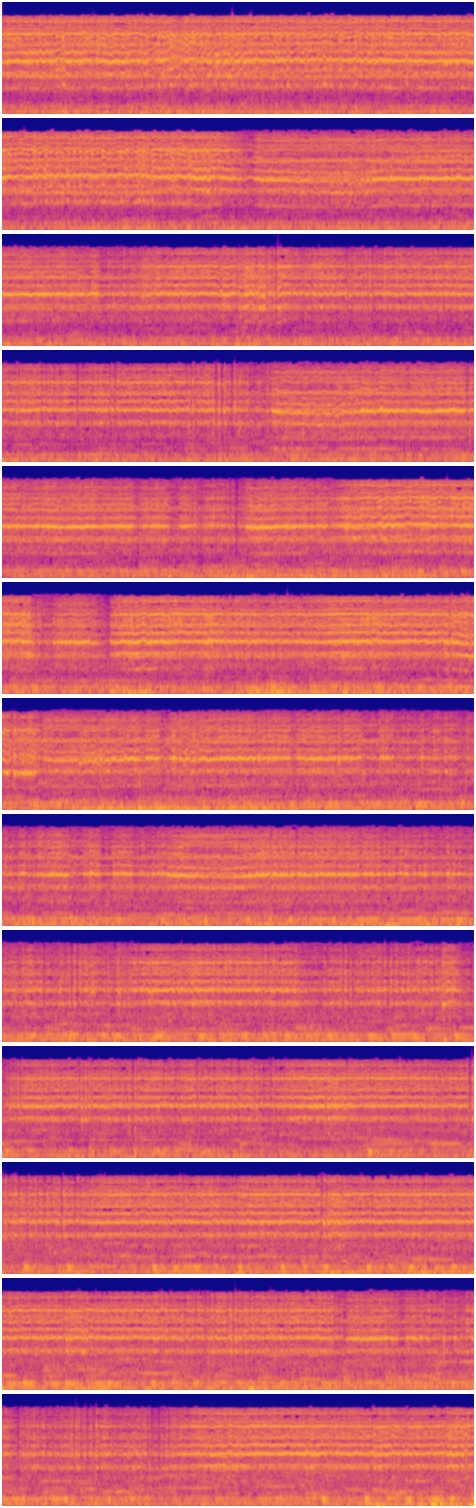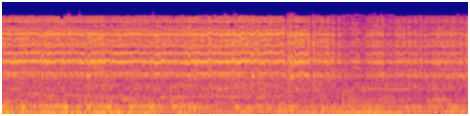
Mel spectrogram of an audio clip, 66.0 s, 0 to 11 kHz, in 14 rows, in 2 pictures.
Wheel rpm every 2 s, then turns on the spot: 160, 160, 160, 170, 170, 170, 170, 170, 160, 170, 170, 160, 170, 170, 160, 160, 170, 160, 170, 170, 170, 170, 170, 170, 170, 170, 170, 170, 170, 170, 170, 160, 160.
none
